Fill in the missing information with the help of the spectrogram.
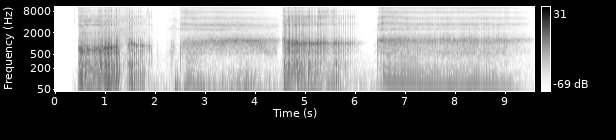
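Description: Long, rough, buzzing breaths separated by short pauses, one with a fluttering tone. Snoring.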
